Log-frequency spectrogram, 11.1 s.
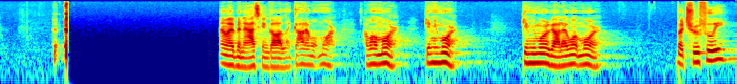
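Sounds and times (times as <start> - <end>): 
sharp coughs: 0.8 - 1.1
speech: 3.3 - 7.0, 7.9 - 9.1, 10.2 - 11.0.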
